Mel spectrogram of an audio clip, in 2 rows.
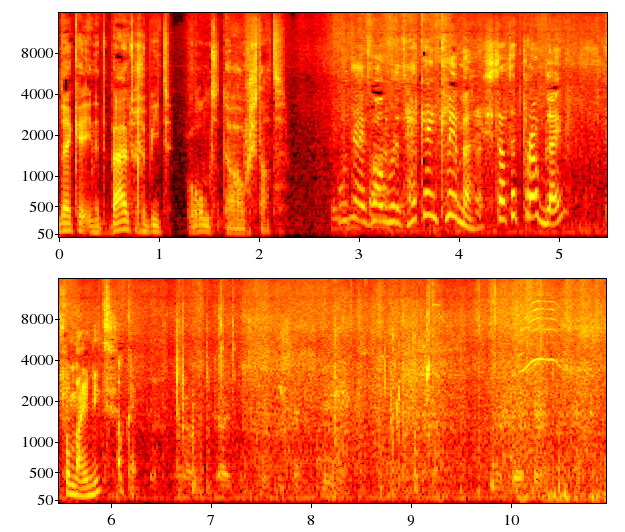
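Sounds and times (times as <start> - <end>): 
speech: 0.0 - 8.4, 10.0 - 10.6
northern lapwing calling in farmland: 9.0 - 10.9
wind-like rushing noise: 9.8 - 10.9.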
